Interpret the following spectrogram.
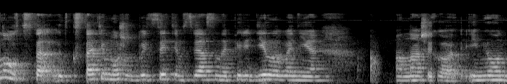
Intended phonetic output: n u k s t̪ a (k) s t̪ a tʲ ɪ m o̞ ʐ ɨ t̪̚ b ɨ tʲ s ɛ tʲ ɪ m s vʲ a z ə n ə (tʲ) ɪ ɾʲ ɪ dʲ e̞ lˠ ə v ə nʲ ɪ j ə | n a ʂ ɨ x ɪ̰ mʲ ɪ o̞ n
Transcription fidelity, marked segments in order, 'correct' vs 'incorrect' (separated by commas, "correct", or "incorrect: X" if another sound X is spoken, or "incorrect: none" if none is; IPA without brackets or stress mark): correct, incorrect: pʲ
